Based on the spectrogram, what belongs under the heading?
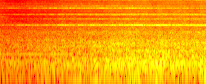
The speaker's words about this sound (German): Okay, lass mal kurz die Straßenbahn vorbei.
